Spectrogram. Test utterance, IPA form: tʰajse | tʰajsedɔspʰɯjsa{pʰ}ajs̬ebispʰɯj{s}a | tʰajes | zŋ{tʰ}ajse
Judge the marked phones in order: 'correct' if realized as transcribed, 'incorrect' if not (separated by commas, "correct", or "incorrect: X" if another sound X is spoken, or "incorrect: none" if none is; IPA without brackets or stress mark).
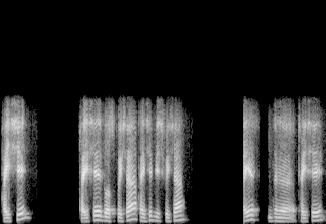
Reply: incorrect: tʰ, correct, correct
